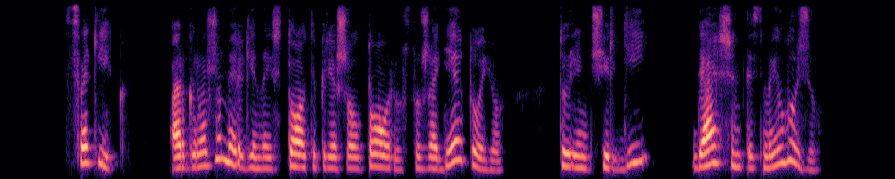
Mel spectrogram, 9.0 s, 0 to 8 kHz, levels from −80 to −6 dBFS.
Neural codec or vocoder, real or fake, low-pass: codec, 24 kHz, 3 kbps, HILCodec; fake; 7.2 kHz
